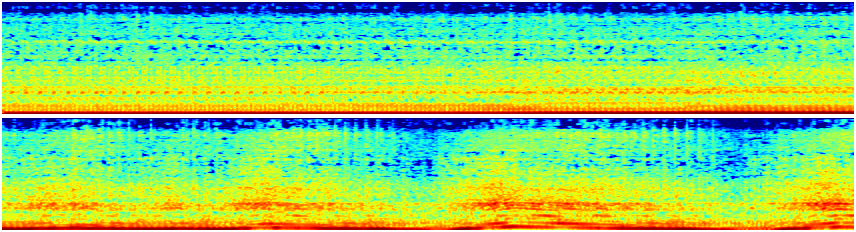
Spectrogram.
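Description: Engine idles roughly, then revs rise and fall with an odd uneven pulsing underneath that doesn't clear; the source isn't obvious.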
